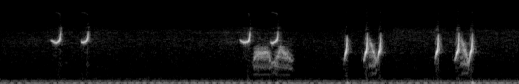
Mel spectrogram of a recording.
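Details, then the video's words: Black francolin: two thin upslurred whistles, then a harsh buzzy rasp, followed by sharp double and triple chirps, with a faint steady hum beneath. "Big Quail Sound"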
